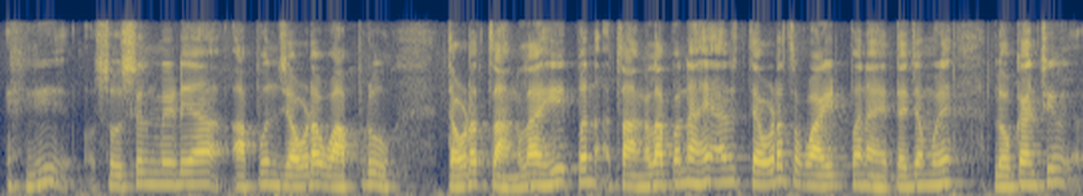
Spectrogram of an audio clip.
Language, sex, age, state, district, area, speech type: Marathi, male, 18-30, Maharashtra, Ratnagiri, rural, spontaneous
